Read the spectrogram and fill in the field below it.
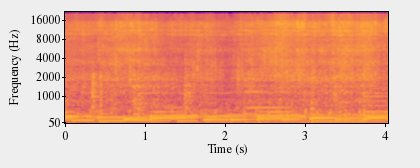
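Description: Curry leaves and a couple of green chillies hitting hot oil for a tempering in a radish salad recipe, a steady loud sizzle and crackle with stirring throughout, no talking.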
